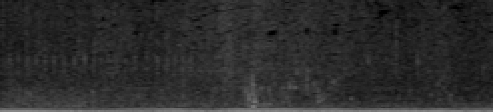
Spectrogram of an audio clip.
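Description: Calm ambient music of sustained low drone tones, with a gentle water sound layered into the ambience. A brief higher sound stands out a little over a second in.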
